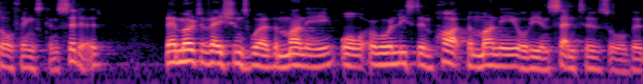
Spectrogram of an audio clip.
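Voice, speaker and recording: A man with a gravelly voice, hoarse from a cold, giving an academic lecture in a wry, measured way. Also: mid-range voice, darkish tone. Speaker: guest lecturer.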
